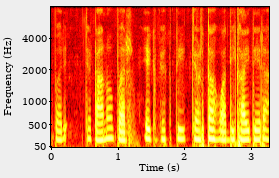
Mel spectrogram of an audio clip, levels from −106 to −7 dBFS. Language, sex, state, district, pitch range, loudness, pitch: Hindi, female, Himachal Pradesh, Shimla, 185-205 Hz, -18 LUFS, 195 Hz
